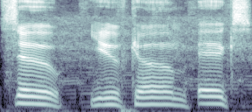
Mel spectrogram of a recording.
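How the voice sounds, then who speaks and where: A man's put-on character voice over clear music in the background. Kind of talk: comic overacting. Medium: game stream. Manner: macho, growling.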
